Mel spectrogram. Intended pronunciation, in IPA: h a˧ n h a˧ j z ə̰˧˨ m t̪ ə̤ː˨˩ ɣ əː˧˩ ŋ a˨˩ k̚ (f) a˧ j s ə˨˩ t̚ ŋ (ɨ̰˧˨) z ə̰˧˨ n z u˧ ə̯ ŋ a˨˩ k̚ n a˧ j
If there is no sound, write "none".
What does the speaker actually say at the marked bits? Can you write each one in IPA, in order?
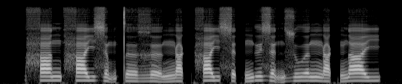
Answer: h, ɨ˧

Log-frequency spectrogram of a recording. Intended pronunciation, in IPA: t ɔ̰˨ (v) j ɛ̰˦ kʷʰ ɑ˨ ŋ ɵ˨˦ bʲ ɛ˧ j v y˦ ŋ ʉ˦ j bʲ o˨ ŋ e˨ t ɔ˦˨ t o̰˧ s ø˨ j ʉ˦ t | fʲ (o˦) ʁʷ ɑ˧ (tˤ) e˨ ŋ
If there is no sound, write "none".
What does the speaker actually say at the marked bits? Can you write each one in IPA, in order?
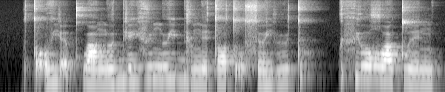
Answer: v, o˦, tʷ

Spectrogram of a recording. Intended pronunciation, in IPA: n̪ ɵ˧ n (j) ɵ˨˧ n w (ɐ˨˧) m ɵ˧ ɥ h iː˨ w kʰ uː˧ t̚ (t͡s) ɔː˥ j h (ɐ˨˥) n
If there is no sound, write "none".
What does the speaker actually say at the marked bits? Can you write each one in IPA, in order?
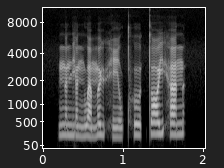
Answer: j, ɐ˨˥, t̪, ɐ˥

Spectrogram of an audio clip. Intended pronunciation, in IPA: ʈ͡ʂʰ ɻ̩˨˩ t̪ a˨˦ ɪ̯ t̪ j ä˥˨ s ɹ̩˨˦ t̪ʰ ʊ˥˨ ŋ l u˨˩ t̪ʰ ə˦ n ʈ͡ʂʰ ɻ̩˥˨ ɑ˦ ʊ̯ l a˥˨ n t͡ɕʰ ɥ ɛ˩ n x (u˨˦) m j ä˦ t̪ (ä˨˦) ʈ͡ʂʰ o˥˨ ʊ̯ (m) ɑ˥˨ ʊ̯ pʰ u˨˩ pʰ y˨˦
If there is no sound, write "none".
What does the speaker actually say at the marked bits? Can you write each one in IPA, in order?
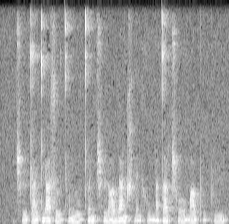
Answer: u˨˩, ä˦, m

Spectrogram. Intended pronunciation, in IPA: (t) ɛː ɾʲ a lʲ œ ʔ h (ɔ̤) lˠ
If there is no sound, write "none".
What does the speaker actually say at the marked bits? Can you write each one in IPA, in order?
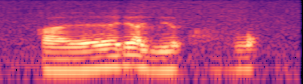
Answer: q, ɔ̤

